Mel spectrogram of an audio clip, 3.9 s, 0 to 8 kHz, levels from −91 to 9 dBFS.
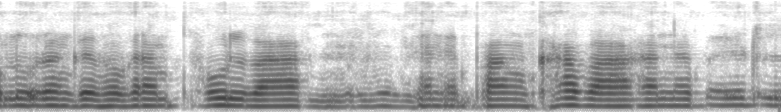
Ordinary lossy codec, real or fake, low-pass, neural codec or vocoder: none; fake; none; codec, 16 kHz, 4.8 kbps, FACodec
